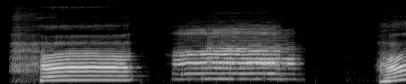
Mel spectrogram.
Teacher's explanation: اس کو حلق میں سے نکالنا ہے اور ساتھ میں ہوا بھی ہونی چاہیے۔ ہا نہیں پڑھنی بلکہ اس کو حلق میں سے نکالنا ہے، سینے میں سے نہیں نکالنا۔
